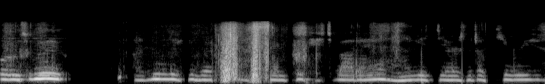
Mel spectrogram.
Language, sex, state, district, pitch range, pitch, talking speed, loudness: Hindi, female, Bihar, Muzaffarpur, 205-230 Hz, 215 Hz, 120 wpm, -18 LUFS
